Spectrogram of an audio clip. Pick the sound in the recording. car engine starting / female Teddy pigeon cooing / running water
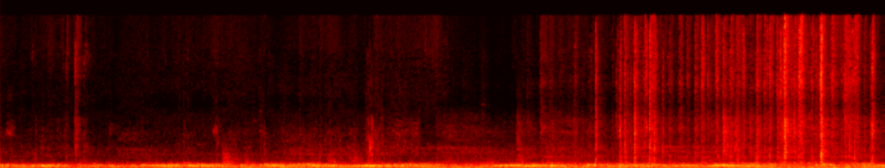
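female Teddy pigeon cooing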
